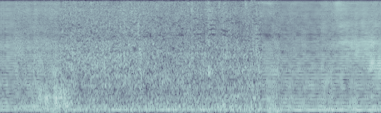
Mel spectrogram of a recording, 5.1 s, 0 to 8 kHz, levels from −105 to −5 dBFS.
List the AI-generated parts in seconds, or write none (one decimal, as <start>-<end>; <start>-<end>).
0.0-0.8; 3.5-5.1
